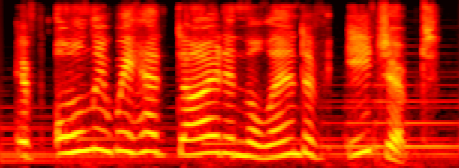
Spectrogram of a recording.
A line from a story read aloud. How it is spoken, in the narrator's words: the whole community shouted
